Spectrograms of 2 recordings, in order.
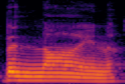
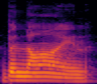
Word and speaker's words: benign: at least number 13 the nine notice that s silent G benign nine benign this means having no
